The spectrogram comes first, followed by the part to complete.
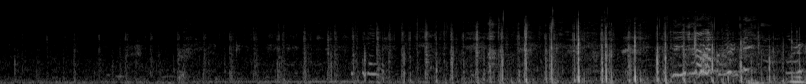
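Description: Footsteps of several children sprinting on an asphalt street, a fast run of slaps that grows louder as the runners close in over the last few seconds.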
